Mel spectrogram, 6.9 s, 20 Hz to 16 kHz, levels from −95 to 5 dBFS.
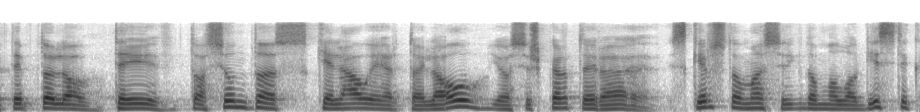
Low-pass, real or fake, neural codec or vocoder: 7.2 kHz; fake; codec, 16 kHz, 0.8 kbps, ZipCodec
